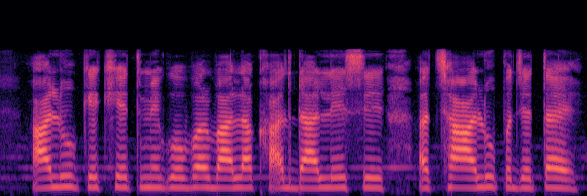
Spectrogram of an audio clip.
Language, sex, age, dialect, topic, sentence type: Magahi, female, 18-24, Central/Standard, agriculture, question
